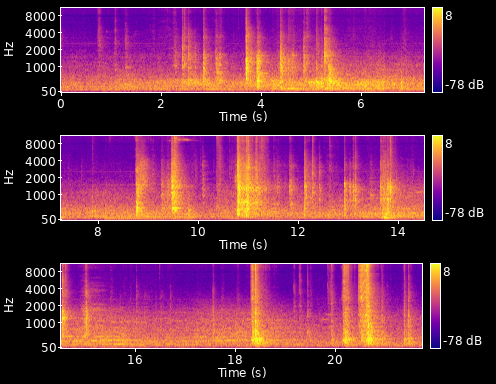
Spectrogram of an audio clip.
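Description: Metal clanks and knocks against a hollow panel.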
